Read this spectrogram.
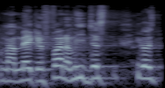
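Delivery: usual speaking voice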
